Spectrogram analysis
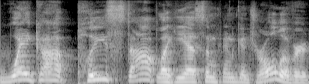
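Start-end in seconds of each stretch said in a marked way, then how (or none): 0.0-1.6 mock screaming, high and drawn out, yelled. Retelling a scene where he screams at Ifrit: imitating someone screaming. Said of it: "he's screaming at Ifrit".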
